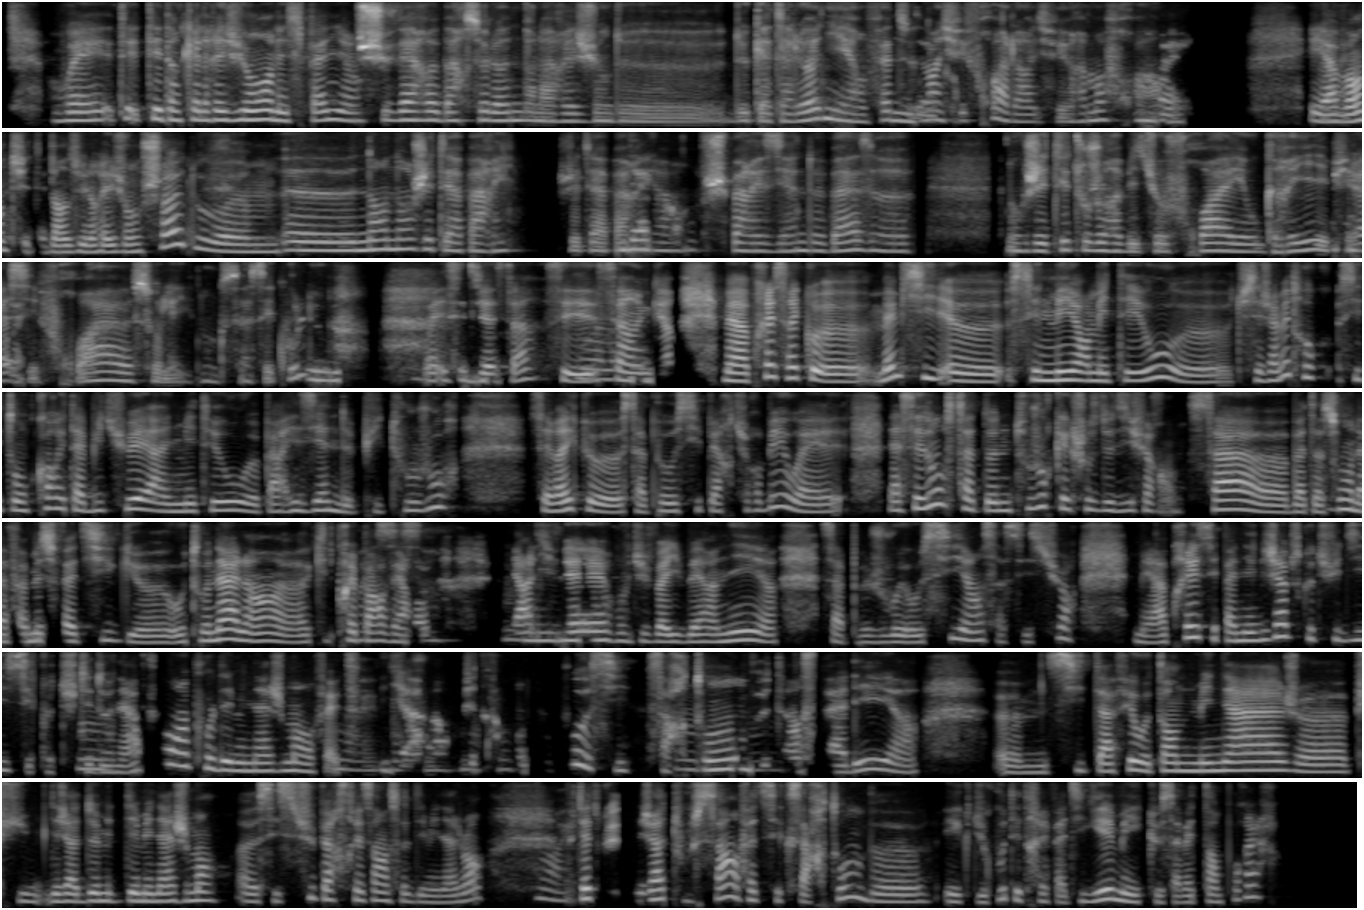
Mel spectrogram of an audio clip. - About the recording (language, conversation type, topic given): French, advice, Pourquoi suis-je constamment fatigué(e) malgré mes efforts alimentaires ?
- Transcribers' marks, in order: chuckle; other background noise; stressed: "super"; tapping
